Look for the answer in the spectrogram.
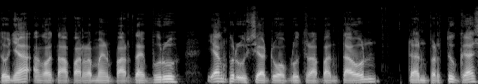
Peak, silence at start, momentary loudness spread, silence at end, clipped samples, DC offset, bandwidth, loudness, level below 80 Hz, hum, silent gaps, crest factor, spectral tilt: -4 dBFS; 0 s; 4 LU; 0 s; under 0.1%; under 0.1%; 12.5 kHz; -19 LUFS; -50 dBFS; none; none; 14 dB; -7 dB/octave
